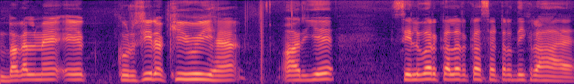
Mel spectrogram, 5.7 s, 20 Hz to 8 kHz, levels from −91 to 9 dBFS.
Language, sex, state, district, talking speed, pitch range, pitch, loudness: Hindi, male, Madhya Pradesh, Katni, 165 wpm, 165-190 Hz, 180 Hz, -15 LUFS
